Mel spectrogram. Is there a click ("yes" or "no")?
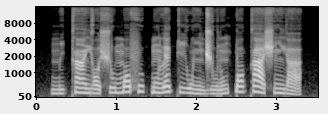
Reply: no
